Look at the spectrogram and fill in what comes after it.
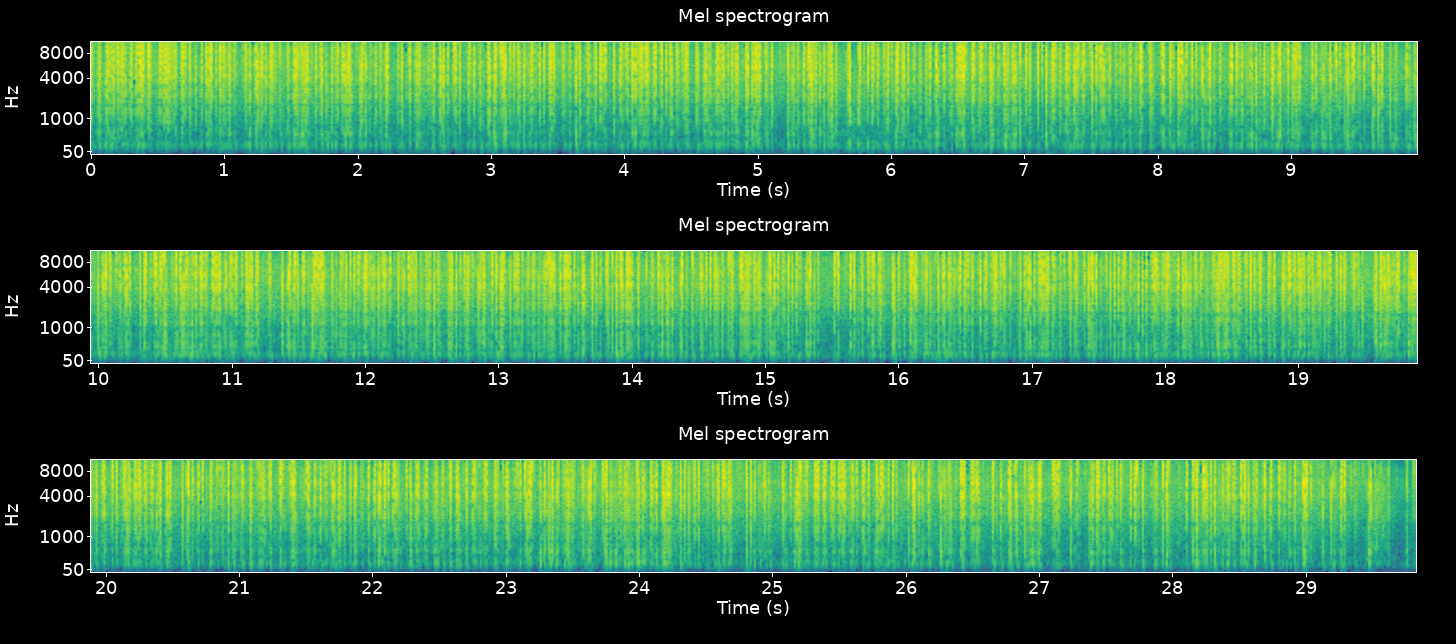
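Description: Black Cat Firecracker Barrage fireworks cake firing: a dense, unbroken crackle of rapid small bangs that keeps up without pause and stops at the very end.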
